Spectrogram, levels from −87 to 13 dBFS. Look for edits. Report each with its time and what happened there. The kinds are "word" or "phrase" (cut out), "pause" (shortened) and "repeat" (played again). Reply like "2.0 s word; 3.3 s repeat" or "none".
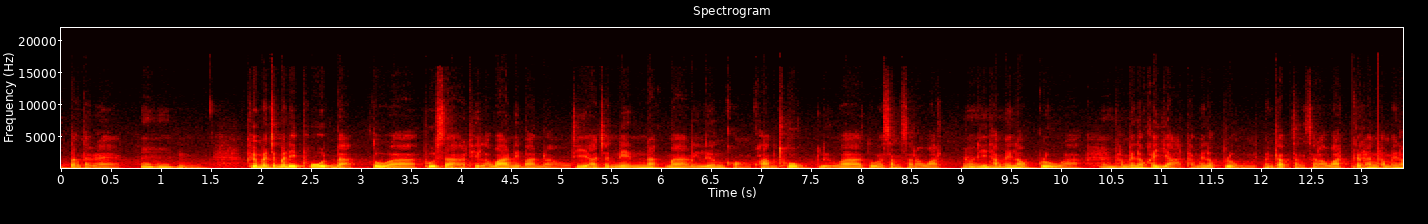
12.3 s word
